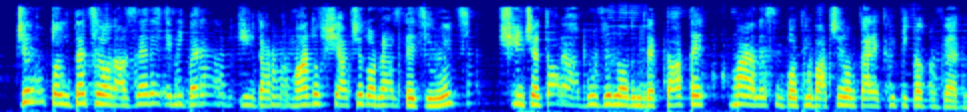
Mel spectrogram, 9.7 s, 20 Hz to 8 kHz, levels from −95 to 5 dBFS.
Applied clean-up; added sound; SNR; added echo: neural mask model DeepFilterNet 3.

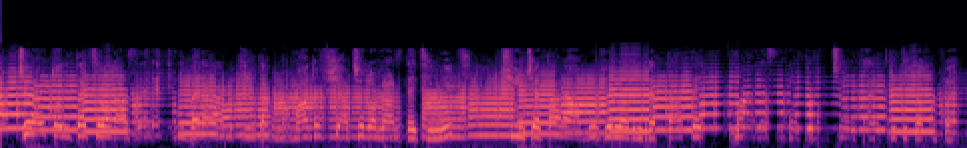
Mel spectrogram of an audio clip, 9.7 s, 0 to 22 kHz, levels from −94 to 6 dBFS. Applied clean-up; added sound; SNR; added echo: neural mask model RNNoise.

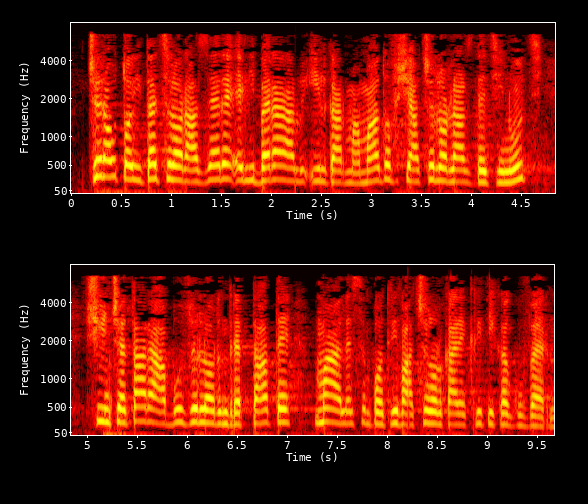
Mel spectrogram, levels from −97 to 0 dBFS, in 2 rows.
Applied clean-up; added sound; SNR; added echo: none; none; none; none.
